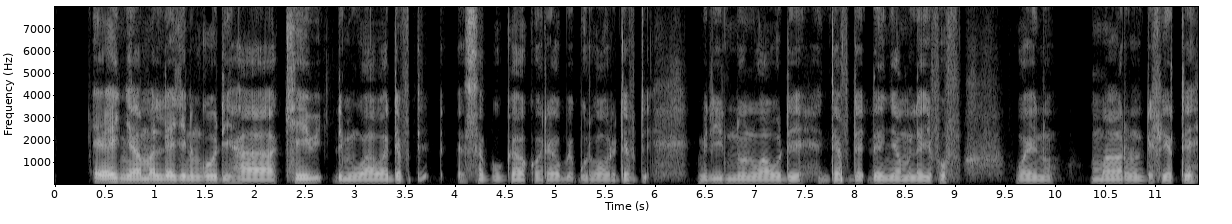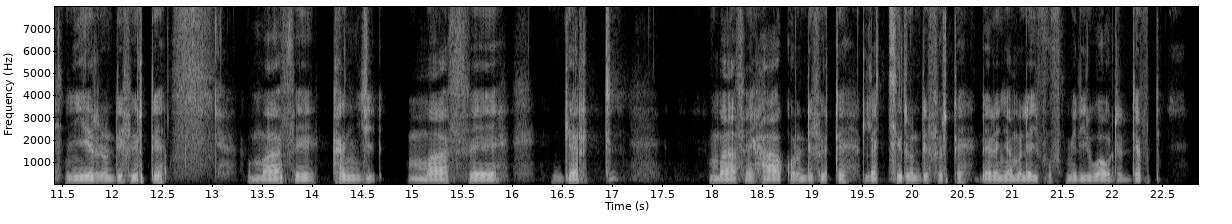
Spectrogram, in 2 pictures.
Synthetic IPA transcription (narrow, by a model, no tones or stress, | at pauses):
ʔɛɲamalːɛd͡ʒɛnŋɡodiɦakʰewiɗɛmiwawadɛfdɛsabɔɡakɔɾɛwɓɛɓuɾiwawdɛdɛfdɛmiɗiinːɔnwawdɛdɛfdɛɗɛɲamalːɛd͡ʒɛfɔfwajnɔ | maɾɔnɔdefiɾtɛɲiːɾinɔdefiɾtɛ | mafɛkʰaɲd͡ʒɛ | mafɛ | ɡɛɾt | mafɛhakɔnɔndefiɾtɛlat͡ʃːiɾinɔndefiɾtɛɗɛɗɔɲamalad͡ʒifufmiɗiɗiwawdɛdɛfdɛ̥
